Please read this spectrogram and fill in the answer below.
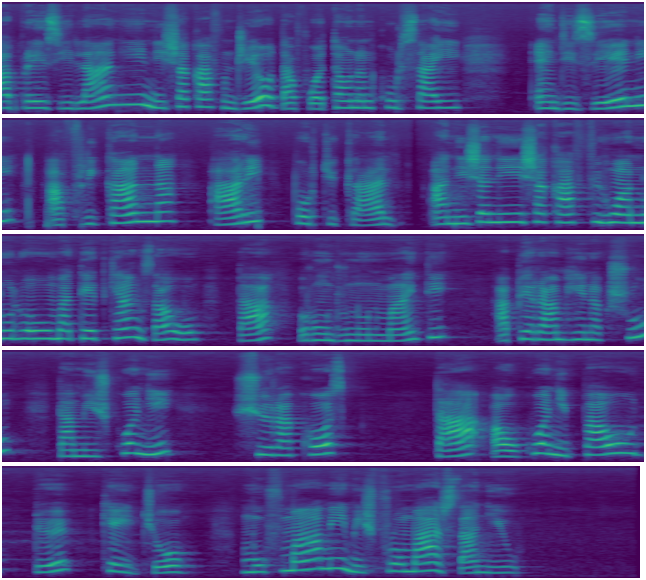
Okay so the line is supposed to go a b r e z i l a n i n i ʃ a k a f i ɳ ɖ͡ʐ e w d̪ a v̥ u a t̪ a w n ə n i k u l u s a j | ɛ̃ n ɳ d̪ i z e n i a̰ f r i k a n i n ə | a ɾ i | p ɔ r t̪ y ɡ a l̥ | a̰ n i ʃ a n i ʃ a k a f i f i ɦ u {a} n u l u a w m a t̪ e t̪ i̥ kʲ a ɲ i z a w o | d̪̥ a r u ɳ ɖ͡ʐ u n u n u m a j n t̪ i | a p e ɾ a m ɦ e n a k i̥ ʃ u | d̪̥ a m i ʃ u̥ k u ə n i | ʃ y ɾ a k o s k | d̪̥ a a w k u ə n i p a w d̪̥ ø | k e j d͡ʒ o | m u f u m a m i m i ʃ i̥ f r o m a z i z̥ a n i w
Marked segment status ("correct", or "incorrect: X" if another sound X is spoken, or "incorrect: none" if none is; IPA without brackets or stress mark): correct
